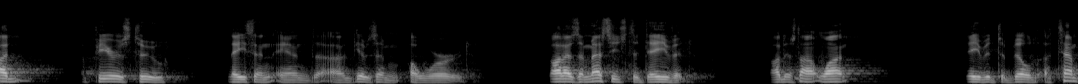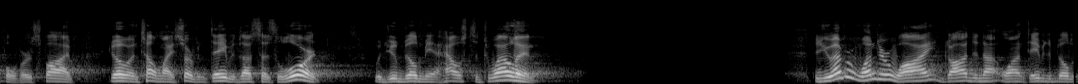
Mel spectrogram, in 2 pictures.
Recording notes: This is a sermon recorded live at the Lebanon Bible Fellowship in Lebanon, PA on 8/22/2021 during the morning service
